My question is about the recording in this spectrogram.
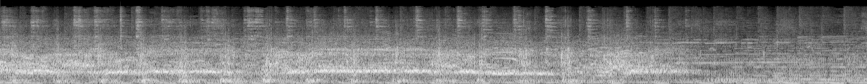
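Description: A crowd of football supporters singing a chant in unison, backed by bass drums, dropping away about seven seconds in.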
